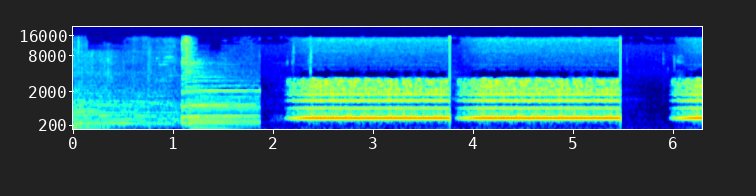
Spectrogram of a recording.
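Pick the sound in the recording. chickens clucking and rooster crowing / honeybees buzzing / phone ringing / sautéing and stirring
phone ringing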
